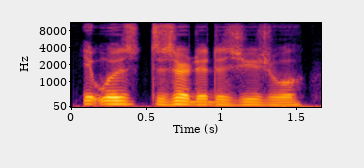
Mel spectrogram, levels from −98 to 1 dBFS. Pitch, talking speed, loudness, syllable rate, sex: 110 Hz, 180 wpm, -18 LUFS, 5.4 syllables/s, male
